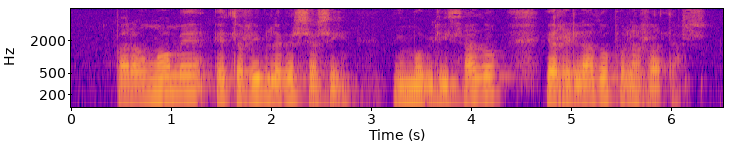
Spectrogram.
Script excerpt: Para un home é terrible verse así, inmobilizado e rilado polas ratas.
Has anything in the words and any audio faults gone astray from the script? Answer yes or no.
no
